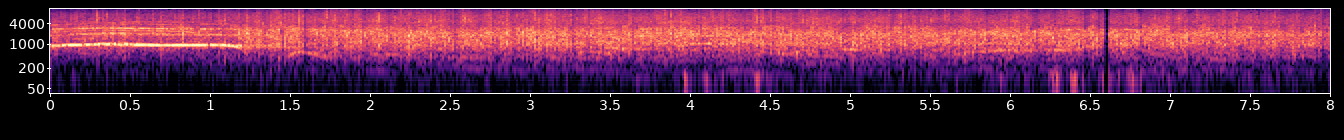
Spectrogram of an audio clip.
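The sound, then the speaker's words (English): An audience at a church service applauds loudly and steadily, giving the Lord a hand clap, a dense wash of many hands clapping that carries on evenly throughout, with a held musical tone fading out in the first second. “Let's give the Lord a hand clap.”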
